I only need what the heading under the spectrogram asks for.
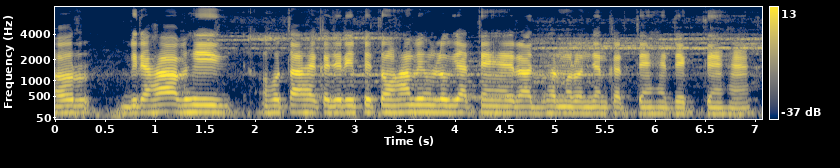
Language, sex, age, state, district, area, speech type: Hindi, male, 30-45, Uttar Pradesh, Mirzapur, rural, spontaneous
